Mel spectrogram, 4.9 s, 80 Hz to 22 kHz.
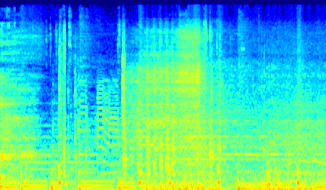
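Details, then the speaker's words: Restored Mercedes W126 300SEL after replacing air filter base and fuel distributor bases: brief crank, catches right away and settles into a steady, even run with no stumbling; healthy start. "This is also the condition of the car. It's looking great."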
